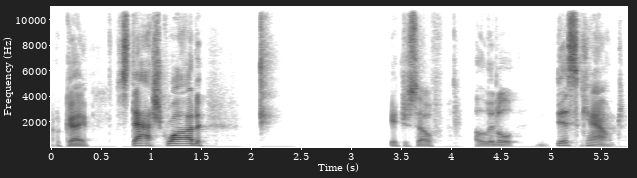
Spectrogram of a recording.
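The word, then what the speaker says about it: Stache Squad: check out type in stash Squad s-t-a-c-h-e-s-q-u-a-d two words stash squat stash spelled like the mustache okay stash Squad get yourself a little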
